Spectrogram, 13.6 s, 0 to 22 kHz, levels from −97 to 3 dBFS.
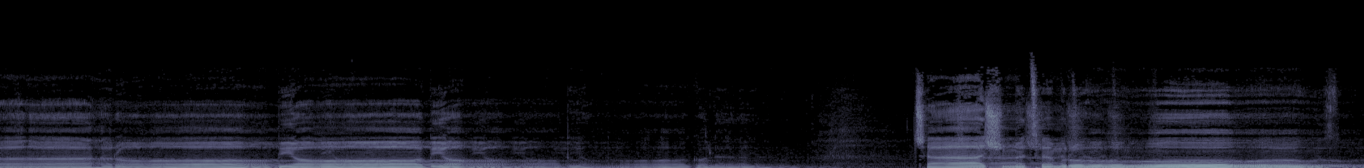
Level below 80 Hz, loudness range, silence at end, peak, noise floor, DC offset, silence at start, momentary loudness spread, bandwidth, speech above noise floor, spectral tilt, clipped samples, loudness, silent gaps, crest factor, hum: -70 dBFS; 16 LU; 0 s; -26 dBFS; -74 dBFS; under 0.1%; 0 s; 17 LU; 13 kHz; 36 dB; -5.5 dB/octave; under 0.1%; -41 LUFS; none; 16 dB; none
